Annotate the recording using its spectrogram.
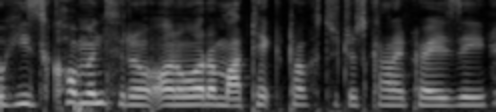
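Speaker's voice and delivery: ordinary talk, nothing marked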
